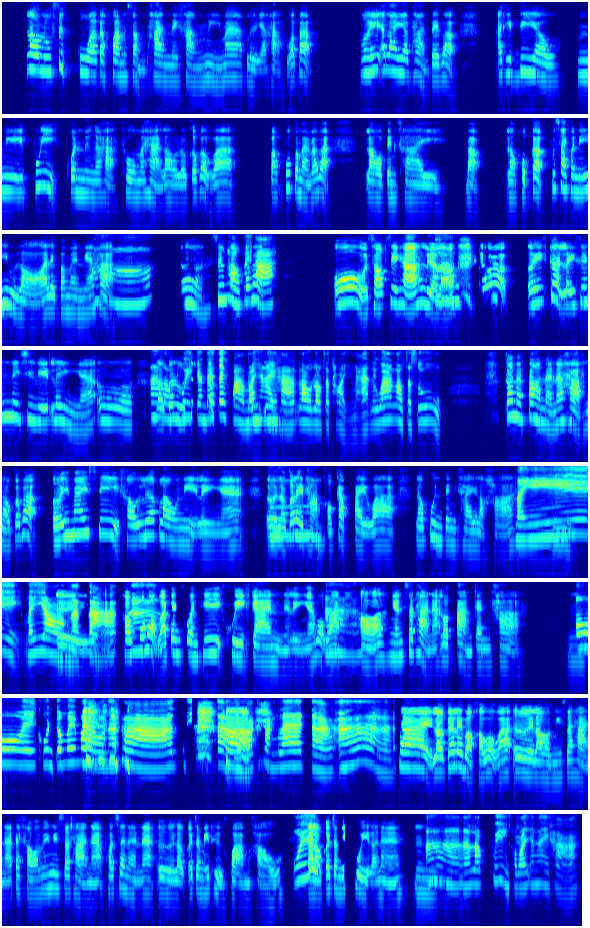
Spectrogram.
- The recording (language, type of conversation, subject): Thai, podcast, คุณเคยปล่อยให้ความกลัวหยุดคุณไว้ไหม แล้วคุณทำยังไงต่อ?
- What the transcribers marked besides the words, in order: chuckle; tapping; drawn out: "นี่ !"; chuckle; other background noise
